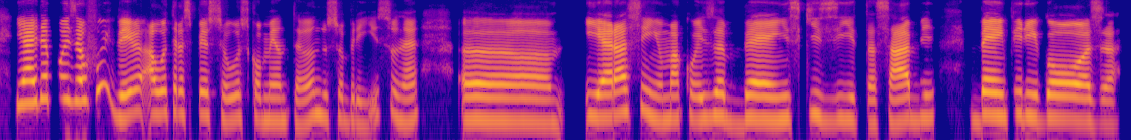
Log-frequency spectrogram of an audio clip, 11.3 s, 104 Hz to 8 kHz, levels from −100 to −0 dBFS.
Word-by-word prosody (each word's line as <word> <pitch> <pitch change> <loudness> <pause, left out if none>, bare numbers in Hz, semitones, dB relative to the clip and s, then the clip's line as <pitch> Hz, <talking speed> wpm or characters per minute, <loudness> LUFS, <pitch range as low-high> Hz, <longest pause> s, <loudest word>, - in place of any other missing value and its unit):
E 315 - -2
aí 325 +1 +8
depois 375 -1 -2
eu 340 +1 +4
fui - - -4
ver 230 +3 +2
a 230 - +1
outras 240 0 -4
pessoas 210 -2 -7
comentando 195 +1 -7
sobre 190 -4 -13
isso, 230 0 -13
né, 190 0 -4 0.5
hã, 195 -2 +2 0.3
e 220 -1 0
era, 215 +2 +7
assim, 245 -4 -4
uma 205 +1 -2
coisa 210 +1 -4
bem 200 +2 +2
esquisita, 200 -3 -10
sabe 200 +4 +2 0.4
bem 225 +1 +5
perigosa. 205 -5 +1
205 Hz, 125 wpm, -23 LUFS, 195-230 Hz, 0.5 s, aí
